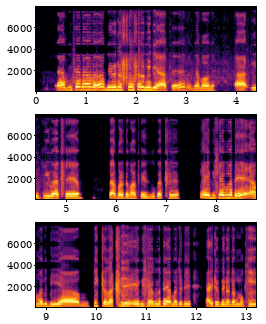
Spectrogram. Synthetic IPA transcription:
biʃɔeʈaɦolobibʱinːosoʃalmiɖijaat͡ɕʰed͡ʑɛmon | juʈjubat͡ɕʰe | t̪aɾpɔɾet̪̬omaɾfʰesbukat͡ɕʰe | t̪oejbiʃɔeɡulat̪̬eamɾad͡ʒod̪iʈik̚ʈɔkat͡ɕʰeejbiʃɔeɡulot̪̬eamɾad͡ʑod̪i | akʈobinõnd̪onmukʰi

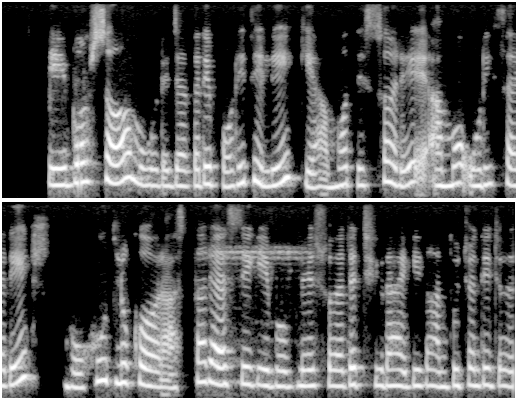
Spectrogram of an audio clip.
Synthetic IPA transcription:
ejbɔmsɔmuɡɔɖed͡ʑaɡaɾepɔɽid̪ilikeamɔd̪esɔɾea̰mɔʔoɽisaɾe | bɔhut̪lukɔɾa̰st̪aɾeasikejbɔbnesɔɾaɾetʰiɽaɦajɡiɡand̪ut͡ʃɔnt̪id͡ʒɔ

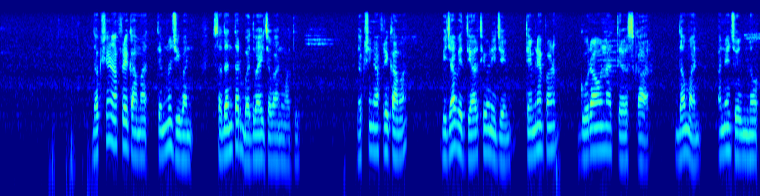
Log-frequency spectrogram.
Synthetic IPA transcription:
d̪əkʃɪɳ̃afɾikamãt̪emnũd͡ʒiʋən | səd̪ənt̪əɾbəd̪ʱʋajd͡ʒəʋanũɦət̪ũ | d̪əkʃɪɳ̃afɾikamã | bid͡ʒaʋɪd̪jaɾt̪ʰijonid͡ʒemt̪emɳepəɳ | ɡoɾaonat̪ɪɾəskaɾ | d̪əmən | əned͡ʒəlmno

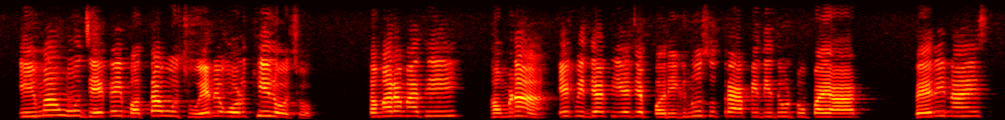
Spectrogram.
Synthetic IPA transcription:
emãɦũd͡ʒekə̃iɓət̪aʋũt͡ʃʰũeneoɭkʰilot͡ʃʰo | t̪əmaɾamãt̪ʰi | ɦəmɳ̃aekʋɪd̪jaɾt̪ʰied͡ʒepəɾiɡʱnũsut̪ɾəapid̪id̪ʱũʈupajaɾ | ʋeɾinajs

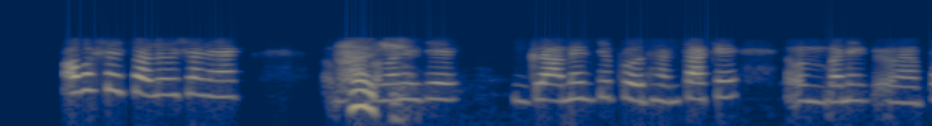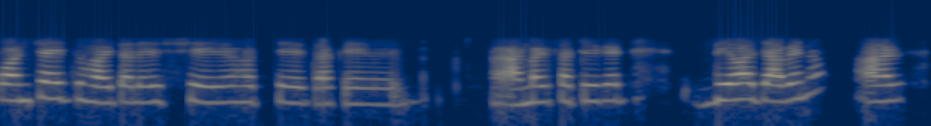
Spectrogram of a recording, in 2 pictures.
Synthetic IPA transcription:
ɔ̰boʃːojsɔljuʃənɛk̚ | maned͡ʑe | ɡɾameɾd͡ʑepɾod̪ʱant̪ake | manepɔɲt͡ʃait̪ɦɔjt̪aleʃeɦotːʃʰet̪ake | a̰nmaɾsəɾʈipʰikeʈ | d̪ewad͡ʒabena | aɾ

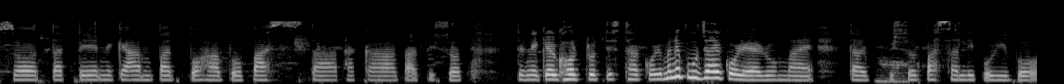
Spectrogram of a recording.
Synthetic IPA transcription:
sɔtːatɛːnɛkɛampat̚bɔɦabɔpastatʰakataɹpisɔt̚ː | ɛnɛkɛɹɡʱɔlpɹɔtistʰakoɹɛmanɛpuzajkoɹɛaɹumajtaɹpisɔt̚pasalipɔɹibɔ

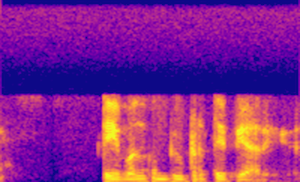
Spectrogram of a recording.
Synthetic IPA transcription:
ʈeːbəlkəmpjuːʈəɾt̪eːpɪja̰ːɾeː

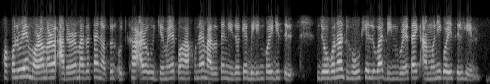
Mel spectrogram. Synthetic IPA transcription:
xɔkɔlʊɹɛmɔɹɔmaɹuʔadɔɹɔɹmazɔtːajnɔtunutkʰaʔa̰ɹuːjdjɔmɛɹɛpɔɦaxʰɔnaɹmazɔtɛnizɔkɛbilinkoɹidisil | zowbɔnɔɹdʱowxʰelʊadinbuɹɛtajka̰monikoɹisilɦin

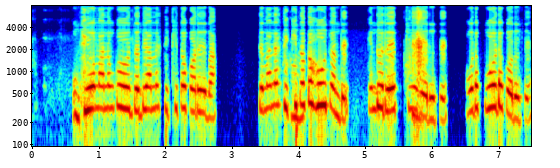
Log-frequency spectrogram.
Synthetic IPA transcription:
d͡ʒʱiɔmanɔŋkud͡ʒɔd̪iamesikʰːit̪ɔkɔɾeeba | semanesikʰːit̪ɔt̪ɔɦowt͡ʃʰɔnt̪i | kint̪uɾep̚kieɡɔɾut͡ʃʰe | owʈɔpuoɖɔkɔɾut͡ʃʰe

